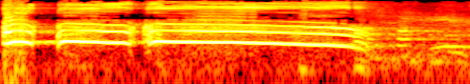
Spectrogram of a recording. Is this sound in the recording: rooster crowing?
yes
